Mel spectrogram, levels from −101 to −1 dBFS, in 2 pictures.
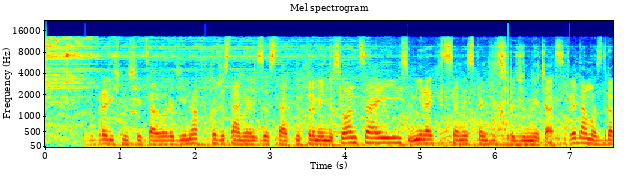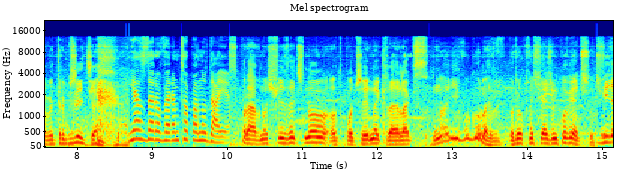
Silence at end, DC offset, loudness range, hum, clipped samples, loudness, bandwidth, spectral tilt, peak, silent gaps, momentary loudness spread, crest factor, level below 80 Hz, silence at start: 0 s; under 0.1%; 2 LU; none; under 0.1%; -15 LUFS; 13.5 kHz; -5 dB/octave; 0 dBFS; none; 5 LU; 14 dB; -42 dBFS; 0 s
